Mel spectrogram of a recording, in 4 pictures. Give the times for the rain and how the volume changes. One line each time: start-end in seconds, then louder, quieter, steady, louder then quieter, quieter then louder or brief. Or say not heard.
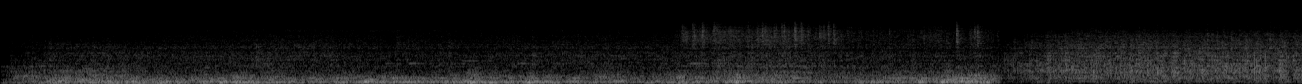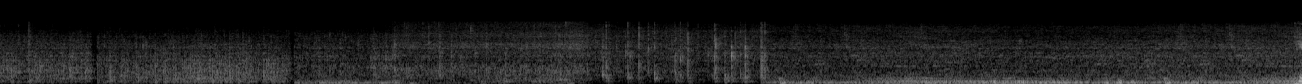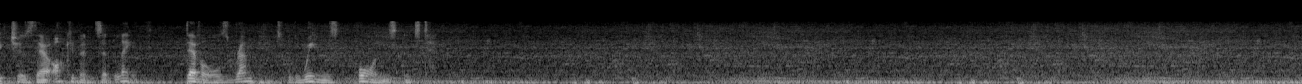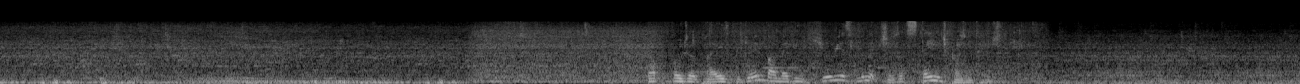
0.0-52.0 louder.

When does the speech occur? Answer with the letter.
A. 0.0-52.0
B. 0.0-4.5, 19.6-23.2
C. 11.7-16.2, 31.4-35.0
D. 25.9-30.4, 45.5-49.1
D.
